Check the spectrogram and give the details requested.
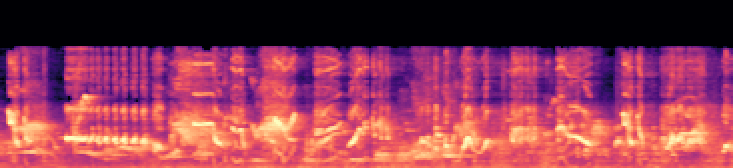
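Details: Siberian rubythroat prompted to sing by voice-training playback for a young magpie-robin. It opens with a clicking rattle, then gives a busy stream of high warbled phrases, twittering notes and sharp chirps that barely break.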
